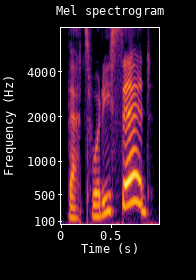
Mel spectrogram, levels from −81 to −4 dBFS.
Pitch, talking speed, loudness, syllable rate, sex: 250 Hz, 245 wpm, -16 LUFS, 4.9 syllables/s, female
